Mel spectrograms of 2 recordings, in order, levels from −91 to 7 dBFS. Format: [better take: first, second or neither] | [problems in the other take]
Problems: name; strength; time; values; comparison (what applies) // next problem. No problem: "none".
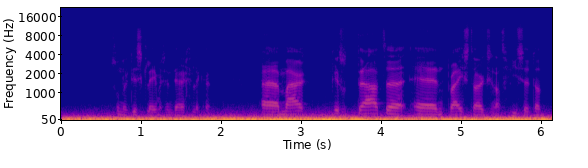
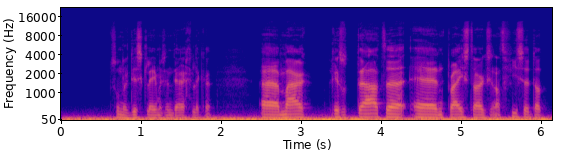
second | low rumble; loud; throughout; 1 dB below the speech; faint in the second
